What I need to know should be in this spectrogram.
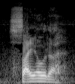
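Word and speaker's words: Scioto: know o Tangi or sayota sayota as it's properly pronounced uh whatever bodies of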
